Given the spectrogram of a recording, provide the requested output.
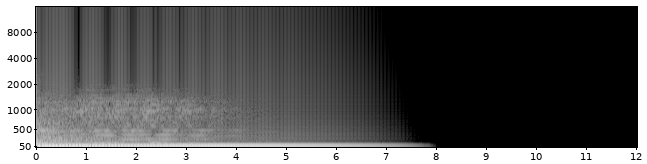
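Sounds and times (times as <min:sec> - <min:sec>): deep electronic bass tone: 0:00.0 - 0:07.5.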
